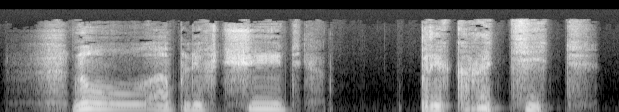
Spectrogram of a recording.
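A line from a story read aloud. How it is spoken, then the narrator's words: Whispering. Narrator (Russian): шепотом заговорил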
